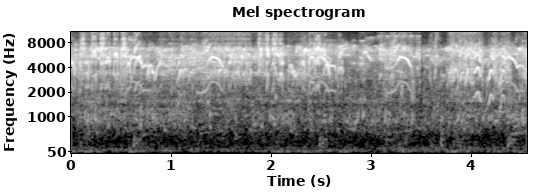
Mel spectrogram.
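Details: Ruby-cheeked sunbird chatter played so that birds start singing quickly; loud, high twittering of swooping squeaks and trills, crowded and continuous.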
